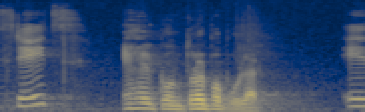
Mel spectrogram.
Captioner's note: speaking in Spanish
